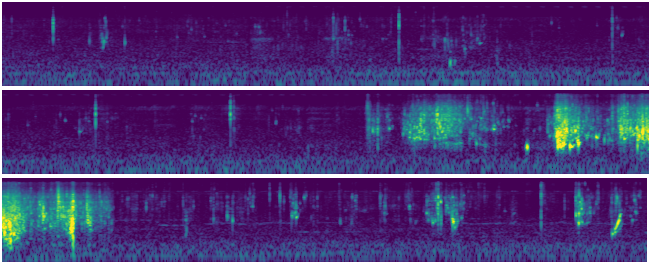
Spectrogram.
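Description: Shallow muddy water sloshing and splashing as water mimosa is pulled up and swished through it, with scattered small drips and trickles. About halfway through come several seconds of louder sloshing, then smaller splashes again.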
